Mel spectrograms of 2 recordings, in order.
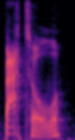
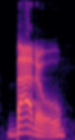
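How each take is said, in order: First: The middle consonant sounds like a clear T. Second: The middle consonant sounds like a soft D. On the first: "not battle" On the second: "That's typically the way you'll say it in Australia"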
